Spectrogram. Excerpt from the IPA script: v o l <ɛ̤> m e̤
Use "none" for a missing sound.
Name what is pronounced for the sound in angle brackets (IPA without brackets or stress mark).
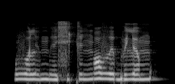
e̤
